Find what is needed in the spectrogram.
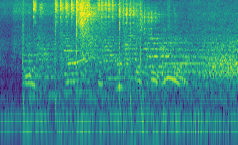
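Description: Basketball game sounds played from a Michael Jordan highlight reel: a ball bouncing on a hardwood court, with high squeaks, starting about a quarter second in.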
